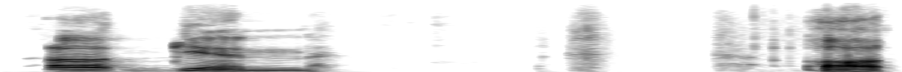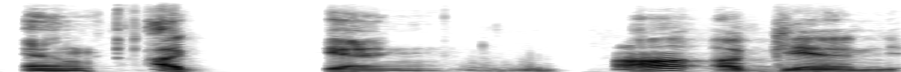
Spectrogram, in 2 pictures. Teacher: the vowel sound at the end is pronounced like a short I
